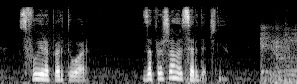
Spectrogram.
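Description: A young woman sings in a clear, high voice.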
